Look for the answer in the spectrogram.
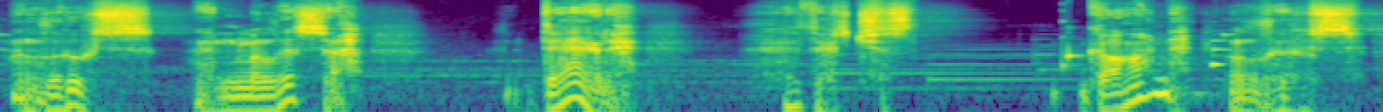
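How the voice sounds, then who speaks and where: A man's voice: low-pitched, very animated, extremely slow, a bit bright, exaggerated voice. A man voicing a loyal crew member just back home, earnest and incredulous in how he talks. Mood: shaken. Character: man returning home to his old crew, loyal and shaken. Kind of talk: video game voice acting. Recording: game audio with music.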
